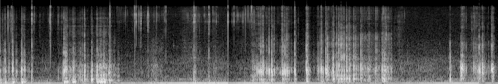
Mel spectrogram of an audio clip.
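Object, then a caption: Foam kitchen sponge with nylon scouring pad. A metal pen tip scratches and plucks the fibers of a dry yellow foam kitchen sponge's green nylon scouring pad. The result is a dense run of sharp, crackly scrapes and snaps over a steady low hum, with brief quieter stretches between bursts.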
